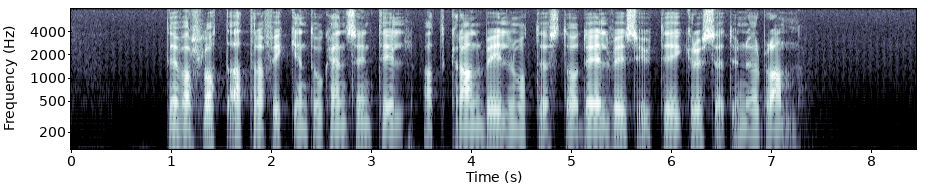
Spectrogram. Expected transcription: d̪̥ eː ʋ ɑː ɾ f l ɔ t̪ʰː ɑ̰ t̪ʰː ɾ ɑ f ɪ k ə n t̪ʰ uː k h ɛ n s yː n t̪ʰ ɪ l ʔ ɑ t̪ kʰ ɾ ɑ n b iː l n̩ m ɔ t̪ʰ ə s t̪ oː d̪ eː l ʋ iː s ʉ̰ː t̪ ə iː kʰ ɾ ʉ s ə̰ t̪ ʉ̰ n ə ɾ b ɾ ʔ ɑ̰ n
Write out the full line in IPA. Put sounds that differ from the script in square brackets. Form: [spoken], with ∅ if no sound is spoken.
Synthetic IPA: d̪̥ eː ʋ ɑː ɾ f l ɔ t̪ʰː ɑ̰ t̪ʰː ɾ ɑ f ɪ k ə n t̪ʰ uː k h ɛ n s yː n t̪ʰ ɪ l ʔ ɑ t̪ kʰ ɾ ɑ n b iː l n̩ m ɔ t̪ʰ ə s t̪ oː d̪ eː l ʋ iː s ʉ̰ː t̪ ə iː kʰ ɾ ʉ s ə̰ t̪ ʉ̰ n ə ɾ b ɾ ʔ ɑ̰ n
